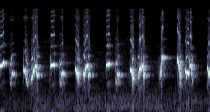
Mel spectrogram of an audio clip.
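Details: Yellow-vented bulbul (trucukan) in energetic 'ropel panjang' singing, meant as a lure to get other bulbuls singing: paired gurgling notes that drop in pitch, repeated in a steady, rollicking rhythm.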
